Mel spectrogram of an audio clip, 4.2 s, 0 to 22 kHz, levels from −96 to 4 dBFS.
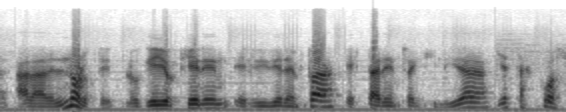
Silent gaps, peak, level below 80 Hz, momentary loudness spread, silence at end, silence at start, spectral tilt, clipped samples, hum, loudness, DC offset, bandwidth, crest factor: none; 0 dBFS; -52 dBFS; 11 LU; 0 s; 0 s; -6.5 dB/octave; under 0.1%; none; -15 LUFS; under 0.1%; 13 kHz; 16 dB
